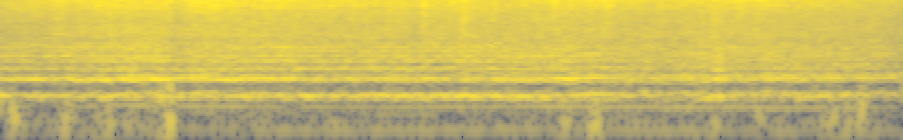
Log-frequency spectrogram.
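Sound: honeybee swarm buzzing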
